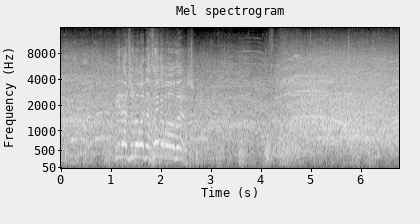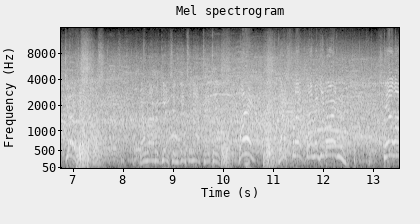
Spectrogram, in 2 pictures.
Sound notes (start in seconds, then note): 4.2 audience cheering; 6.8 floor banging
